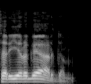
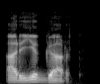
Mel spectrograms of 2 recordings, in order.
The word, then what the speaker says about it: арьергард: Если мы сейчас двинемся в тыл основной группе жуков, завязнем в схватке с арьергардом». – Я подумал, что Фантом — один из немногих известных мне людей, которые произносят слово «арьергард» правильно, а не как «арьегард».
